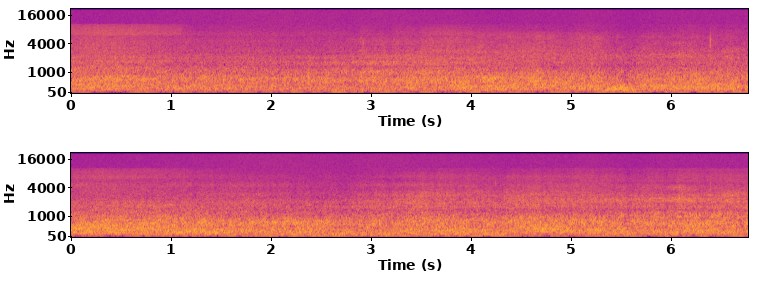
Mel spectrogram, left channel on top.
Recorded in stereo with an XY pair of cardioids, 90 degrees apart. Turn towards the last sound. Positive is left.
No sound to turn to.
